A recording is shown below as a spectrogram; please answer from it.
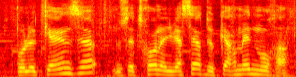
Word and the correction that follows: Maura: Alors, je ne dois pas bien le prononcer, puisque c'est une actrice espagnole. Carmen Maura, qui va fêter donc ses 72 ans.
